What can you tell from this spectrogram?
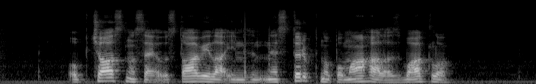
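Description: From 2.45 to 2.71 s, just before "nestrpno pomahala", a loud pop sounds twice over the speech. It likely comes from a sudden voltage step.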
